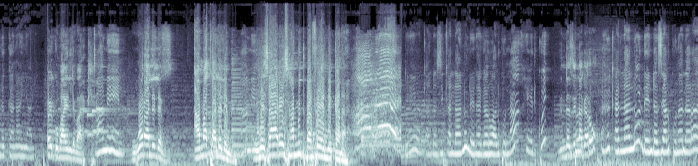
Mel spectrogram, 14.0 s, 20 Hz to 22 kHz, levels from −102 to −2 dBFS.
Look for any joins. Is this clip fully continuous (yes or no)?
no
